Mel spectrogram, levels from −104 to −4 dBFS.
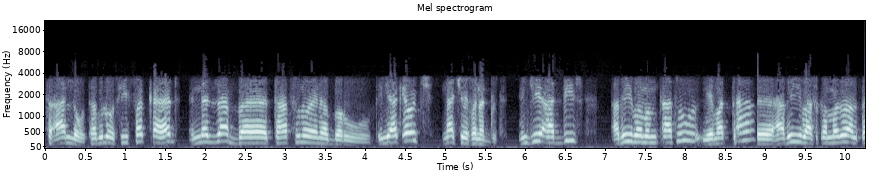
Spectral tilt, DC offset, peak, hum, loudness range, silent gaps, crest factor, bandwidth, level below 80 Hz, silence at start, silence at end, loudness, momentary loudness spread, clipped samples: -4 dB/octave; under 0.1%; -6 dBFS; none; 3 LU; none; 12 dB; 4.2 kHz; -66 dBFS; 0.05 s; 0 s; -20 LUFS; 8 LU; under 0.1%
